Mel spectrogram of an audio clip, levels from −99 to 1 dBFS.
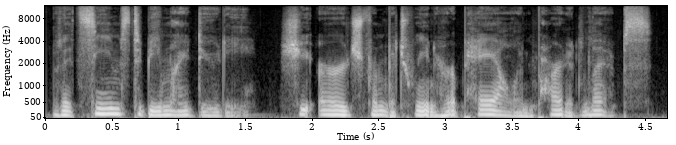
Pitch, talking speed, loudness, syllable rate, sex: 115 Hz, 205 wpm, -17 LUFS, 4.6 syllables/s, female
